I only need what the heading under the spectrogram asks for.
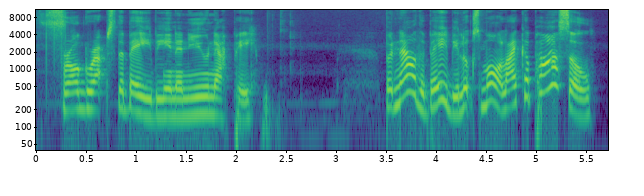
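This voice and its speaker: A young British woman reading a children's bedtime story aloud in an expressive, animated way. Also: medium pitch, moderate pace, no echo. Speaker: storybook reader.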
